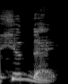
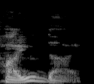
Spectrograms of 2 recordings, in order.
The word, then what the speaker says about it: Hyundai: were much more memorable they were Hundai although being British we still tend to pronounce it Hyundai and they went to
